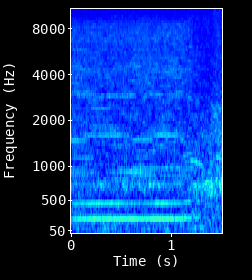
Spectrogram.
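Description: A Formula Vee race car engine in the iRacing simulator at Tsukuba, held at a steady high-revving buzz with a constant droning pitch, loud and continuous with no talk.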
